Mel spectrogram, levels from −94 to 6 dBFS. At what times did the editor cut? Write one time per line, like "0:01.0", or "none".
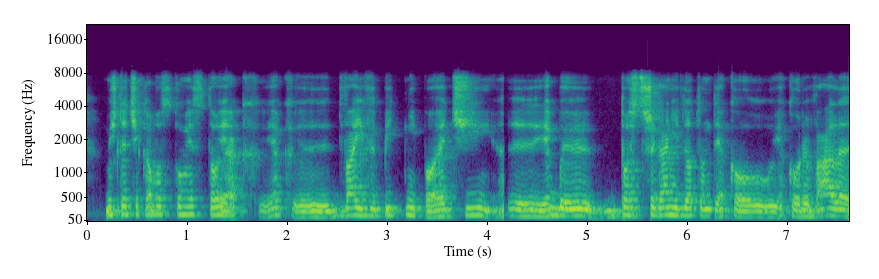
none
